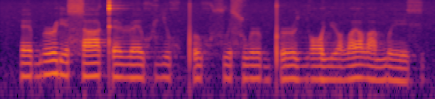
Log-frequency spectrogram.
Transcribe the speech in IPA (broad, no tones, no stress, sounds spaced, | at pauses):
ɛ b ə˞ ɾʲ ɛ ɬ a kʼ ɛ ɭ ɛ xʷ ʎ e xʷ pʼ ɤ xʷ sʷ e ɬ w ə˞ b pʼ ə˞ ʎ ɔ lʲ ə˞ lˠ ɛ lˠ a ŋʷ e x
